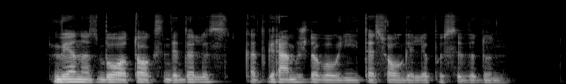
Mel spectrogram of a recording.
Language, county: Lithuanian, Vilnius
